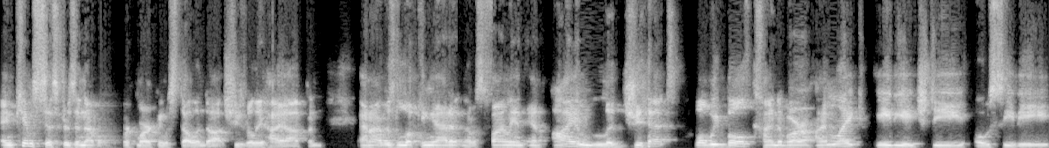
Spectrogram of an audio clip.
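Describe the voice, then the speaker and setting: A man with a Canadian accent talks at a fairly quick pace in a normal speaking voice, medium in pitch with ordinary pitch variation. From Canada. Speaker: network marketing coach. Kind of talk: team call interview. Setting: conference call.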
